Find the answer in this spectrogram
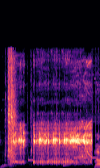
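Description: DX Neo Diend Driver toy gun playing its electronic sound effect through its small built-in speaker. It opens with a short burst, then a thin, tinny, steady sound lasts about a second and cuts off. The toy is still working.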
